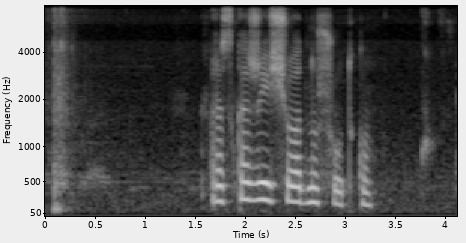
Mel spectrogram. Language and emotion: Russian, neutral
